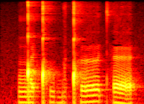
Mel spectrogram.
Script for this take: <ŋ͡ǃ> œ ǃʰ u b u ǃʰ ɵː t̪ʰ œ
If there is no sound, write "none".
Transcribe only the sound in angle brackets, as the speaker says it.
ŋ͡ǃ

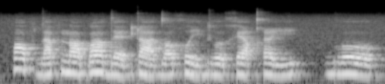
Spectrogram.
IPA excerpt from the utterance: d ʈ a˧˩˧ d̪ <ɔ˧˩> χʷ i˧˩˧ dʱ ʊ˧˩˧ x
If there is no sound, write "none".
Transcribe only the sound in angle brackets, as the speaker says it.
ɔ˩˥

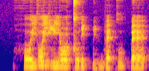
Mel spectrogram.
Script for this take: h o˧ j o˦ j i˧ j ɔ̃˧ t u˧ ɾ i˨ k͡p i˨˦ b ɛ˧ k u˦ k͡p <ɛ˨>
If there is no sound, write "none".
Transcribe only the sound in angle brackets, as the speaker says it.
ɛ˧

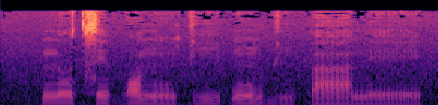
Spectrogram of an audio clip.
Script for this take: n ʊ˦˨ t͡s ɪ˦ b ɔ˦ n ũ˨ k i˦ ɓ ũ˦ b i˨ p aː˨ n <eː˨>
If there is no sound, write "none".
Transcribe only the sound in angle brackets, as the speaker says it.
eː˨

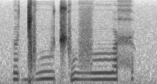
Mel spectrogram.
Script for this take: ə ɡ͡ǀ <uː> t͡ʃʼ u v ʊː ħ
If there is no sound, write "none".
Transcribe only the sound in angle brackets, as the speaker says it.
uː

